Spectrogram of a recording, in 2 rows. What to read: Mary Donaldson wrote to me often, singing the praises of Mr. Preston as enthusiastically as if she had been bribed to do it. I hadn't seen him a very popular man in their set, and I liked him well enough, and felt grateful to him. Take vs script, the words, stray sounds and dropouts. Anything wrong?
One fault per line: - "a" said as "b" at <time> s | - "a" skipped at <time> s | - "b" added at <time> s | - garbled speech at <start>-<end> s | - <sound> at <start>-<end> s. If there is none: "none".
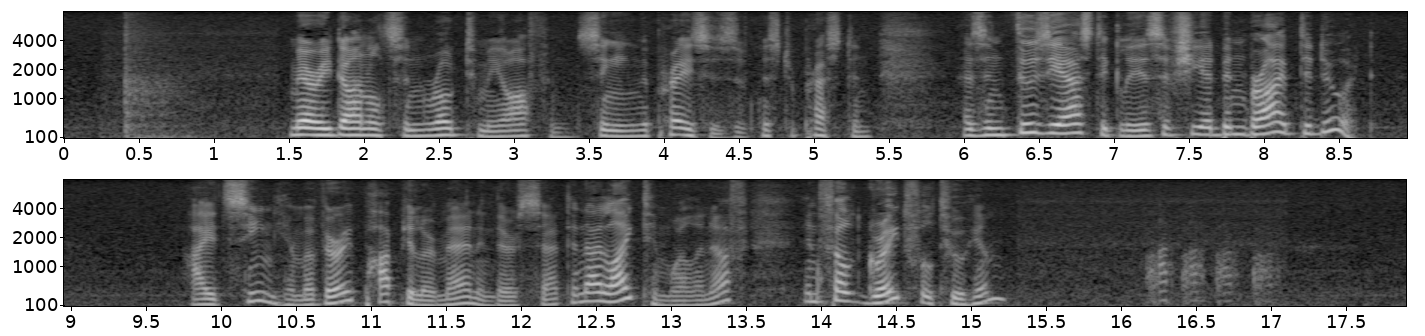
- thud at 0.4-1.0 s
- "hadn't" said as "had" at 9.9 s
- laugh at 16.2-17.1 s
